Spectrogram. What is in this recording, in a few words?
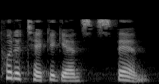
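"put a tick against sth", English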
